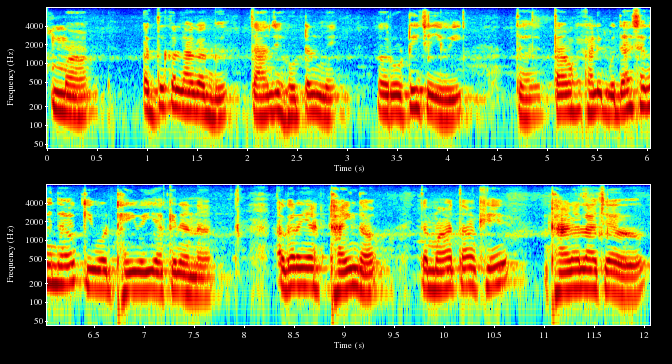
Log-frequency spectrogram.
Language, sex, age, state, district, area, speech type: Sindhi, male, 18-30, Maharashtra, Thane, urban, spontaneous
